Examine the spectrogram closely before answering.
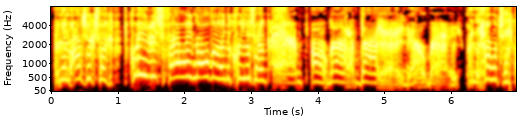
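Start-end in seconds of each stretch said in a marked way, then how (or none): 1.1-2.5 high, urgent acted cry; hammed-up shout of alarm; mock alarm. Osric warns that the queen is falling, mock alarm. 3.3-6.1 drawn-out wail sinking in pitch; hammed-up death moans; mock dying wail. Poisoned queen begs for help, mock dying wail.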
